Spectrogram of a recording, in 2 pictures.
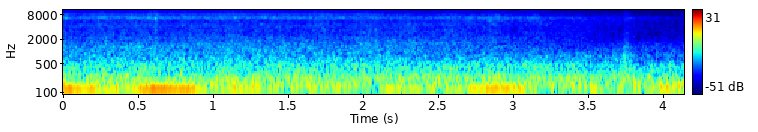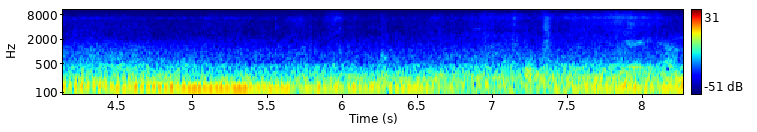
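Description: A floatplane touches down on an Alaskan river, its engine a steady low drone blended with constant wind rush and water noise, loud and close throughout.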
